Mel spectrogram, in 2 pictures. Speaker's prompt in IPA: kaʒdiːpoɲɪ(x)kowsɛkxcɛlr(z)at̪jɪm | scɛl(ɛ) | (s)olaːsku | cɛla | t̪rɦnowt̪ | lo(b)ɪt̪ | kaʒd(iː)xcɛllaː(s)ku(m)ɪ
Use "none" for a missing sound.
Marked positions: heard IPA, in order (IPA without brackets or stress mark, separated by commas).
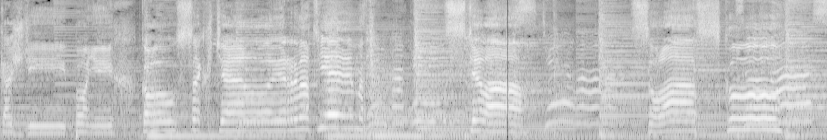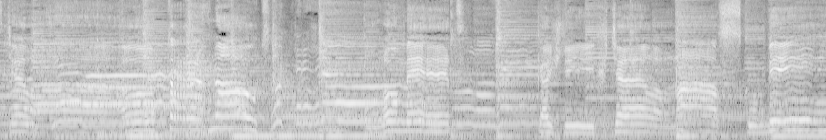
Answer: x, v, a, s, m, iː, s, m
